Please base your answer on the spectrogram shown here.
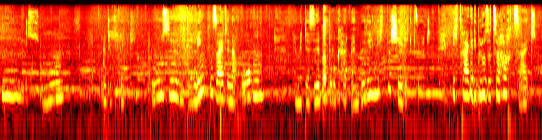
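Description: Excitable high-voiced schoolgirl. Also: measured pace, over loud music. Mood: matter-of-fact narrating. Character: excitable young schoolgirl, a stubborn and dreamy granddaughter. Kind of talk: German children's radio play acting with first-person narration.

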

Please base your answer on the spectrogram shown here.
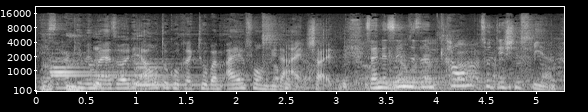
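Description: A woman's voice: medium pitch, animated, quick pace, lightly acted. A woman acting in a radio drama as a teasing younger woman who needles and questions. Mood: teasing, puzzled. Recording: loud music behind the voice.

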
